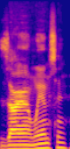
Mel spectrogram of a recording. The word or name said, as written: Zion Williamson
